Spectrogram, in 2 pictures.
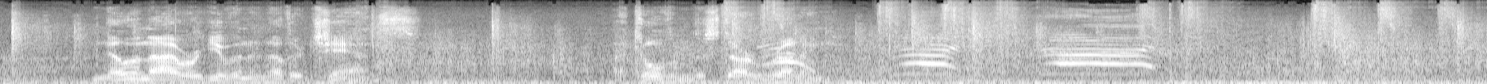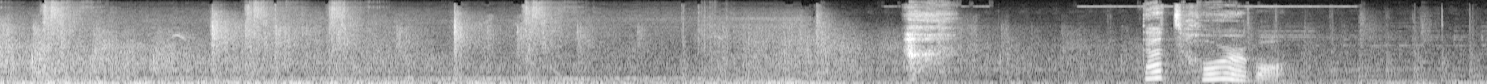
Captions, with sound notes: Nell and I were given another chance. I told him to start running. Run, run, run! (dramatic music) (lasers blasting) - That's horrible.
